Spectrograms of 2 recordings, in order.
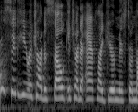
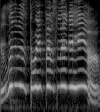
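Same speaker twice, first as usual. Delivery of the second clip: pitched up, incredulous; high sassy quote; 12 semitones higher, 5 dB louder than usual. Retold or imitated. Retelling her reaction to Steven, high incredulous voice. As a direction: say it high, like you can't believe him. Retold remark, corrected and repeated.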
